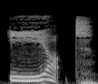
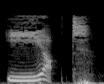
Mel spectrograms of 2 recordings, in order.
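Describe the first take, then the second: No difference in how they are said.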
